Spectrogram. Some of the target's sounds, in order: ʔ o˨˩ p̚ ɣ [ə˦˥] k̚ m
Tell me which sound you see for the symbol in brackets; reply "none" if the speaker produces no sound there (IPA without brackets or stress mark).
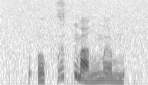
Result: ə˦˥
